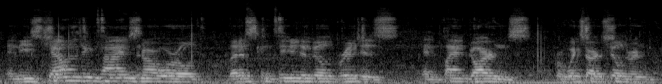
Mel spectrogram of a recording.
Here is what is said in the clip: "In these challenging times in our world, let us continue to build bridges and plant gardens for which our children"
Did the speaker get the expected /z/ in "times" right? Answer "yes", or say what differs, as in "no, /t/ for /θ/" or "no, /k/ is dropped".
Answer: yes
